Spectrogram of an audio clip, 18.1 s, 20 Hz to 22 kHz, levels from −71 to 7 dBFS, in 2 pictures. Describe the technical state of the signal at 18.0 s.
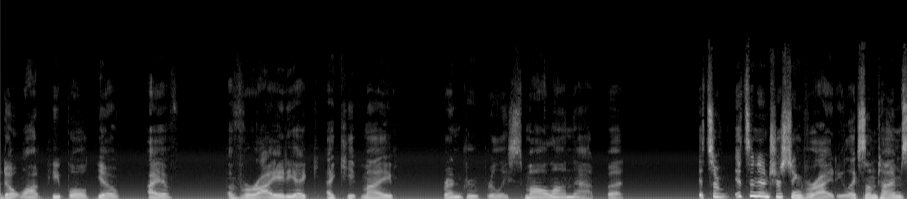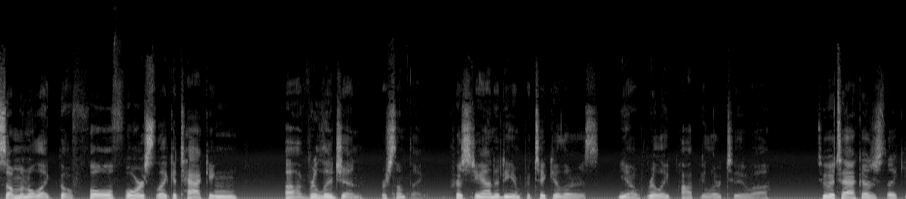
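Mains buzz is present at 18.0 s, as it is across the entire clip, sitting roughly 25 dB below the speech. Sharp switching spikes, of the kind a dimmer, rectifier or poorly shielded cable lets in, arrive twice per cycle of a 60 Hz supply, stacking up harmonics of 60 Hz that extend into the kilohertz range. The result is a steady, raspy buzz running continuously beneath the speech rather than a smooth hum.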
